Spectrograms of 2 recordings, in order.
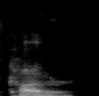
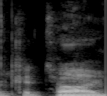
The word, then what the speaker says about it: Qatar: And according to Tucker, he loves Cutter or Qatar, depending how you pronounce it.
